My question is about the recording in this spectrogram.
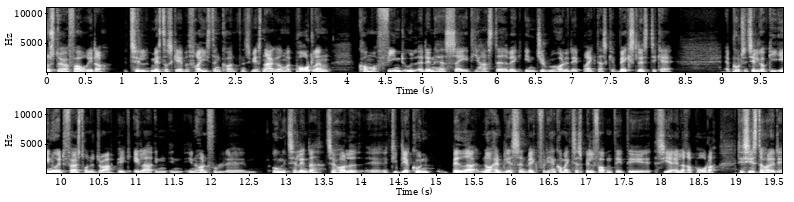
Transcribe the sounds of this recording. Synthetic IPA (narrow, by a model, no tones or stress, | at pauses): nusd̥ɶɐfɑ̈o̝ʁid̥ɐ | t͡sʰe̝lmesd̥ɐsɡ̥ɛ̰ːb̥ð̩ˠfʁɑ̈isd̥ɐnkʰɒ̽nfɑnsʋihɑ̈snɑ̈ɡ̥ð̩ˠɒ̽mæpʰɒːd̥læn | kʰɒ̽m̰ɐfḭːnd̥uð̞̰ˠæd̥enɦeɐsɛ̰ɪd̥iɦɑ̈sd̥ɛːð̞ˠiʋeɡ̥e̝ndeʁuɦɒlid̥eɪb̥ʁɛɡ̥̚d̥ɑ̈sɡ̥æʋeɡ̥sləsd̥e̝kʰæ | pʰo̝t͡sʰensʰielɡ̥ɒ̽d̚ɡ̥ḭːe̝nue̝d̥fɶɐsd̥ʁɔ̽nd̥əd̥ʁɑ̈fd̥̚pʰiɡ̥elɐʔe̝ne̝ne̝nɦɒ̽nful̰ø | ɔ̽ŋət͡sʰælen̰d̥ɐt͡sʰe̝lɦɒ̽l̰ð̞̩ˠød̥ib̥liɐ̰kʰɔ̽nb̥eð̞ˠʁɐnɒɦænb̥liɐsen̰d̥ʋeɡ̥fɒ̽d̥ḭːhænkɒ̽mɐeɡ̥t͡sʰe̝ɐsb̥e̝ləfɒ̽d̥m̩d̥ed̥e̝siːɐæləʁɑ̈pʰɒ̰ːɾ̥ɐd̥e̝sisd̥əɦɒl̰̩d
